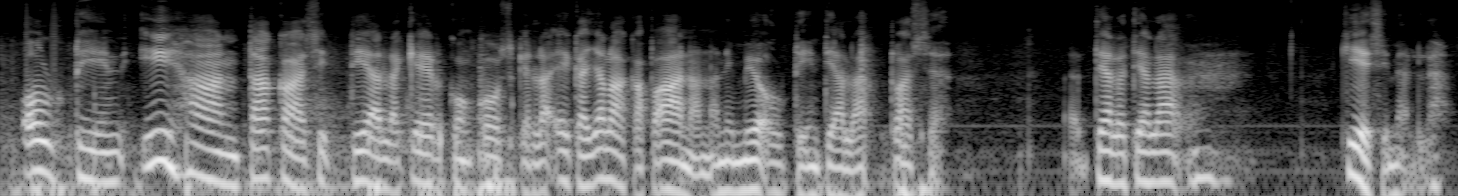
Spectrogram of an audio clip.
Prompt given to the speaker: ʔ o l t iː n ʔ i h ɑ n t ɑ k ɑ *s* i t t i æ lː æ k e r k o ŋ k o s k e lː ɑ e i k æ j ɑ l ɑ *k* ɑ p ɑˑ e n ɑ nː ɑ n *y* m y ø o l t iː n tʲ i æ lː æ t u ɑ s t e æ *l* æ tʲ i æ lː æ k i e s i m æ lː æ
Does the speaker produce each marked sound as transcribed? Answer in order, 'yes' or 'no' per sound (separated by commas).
yes, yes, no, no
